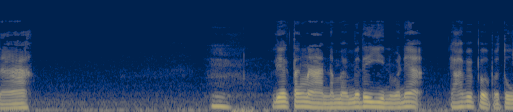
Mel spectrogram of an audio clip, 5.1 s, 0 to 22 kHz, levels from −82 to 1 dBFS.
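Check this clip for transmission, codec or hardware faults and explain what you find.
The clip shows one fault, MP3 compression, present for its whole length. The sound was likely squeezed through an MP3 encoder starved of bits, which fits a low bitrate near 48 kbps. Short of budget, the encoder removes all treble above a fixed cut-off, here about 11.1 kHz, and drops weaker frequency lines that flicker in and out between frames. The speech sounds dull and clearly watery, with swirling on s sounds and softened consonant attacks.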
